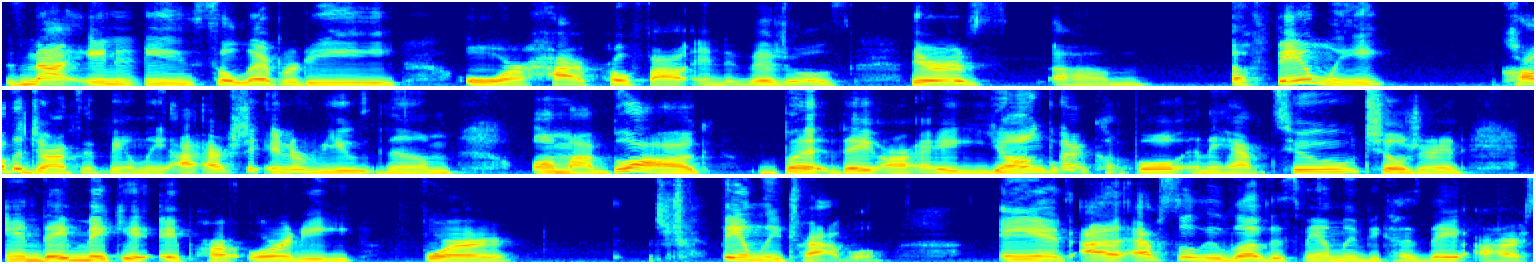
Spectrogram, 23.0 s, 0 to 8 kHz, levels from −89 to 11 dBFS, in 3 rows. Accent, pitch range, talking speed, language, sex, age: American, 180-215 Hz, 140 wpm, English, female, 20-39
